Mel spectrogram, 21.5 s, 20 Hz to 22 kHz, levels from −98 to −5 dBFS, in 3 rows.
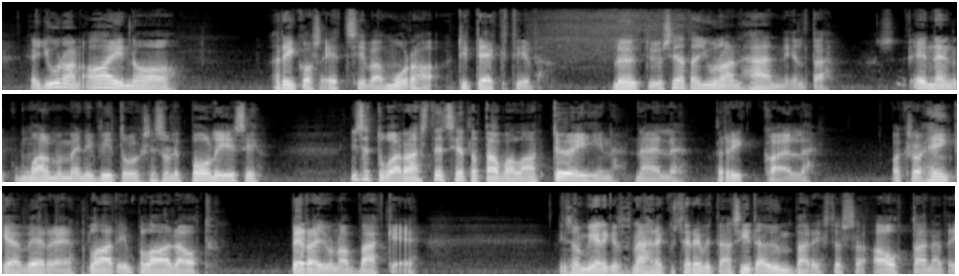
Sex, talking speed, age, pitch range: male, 140 wpm, 30-49, 110-130 Hz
